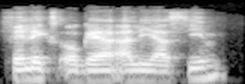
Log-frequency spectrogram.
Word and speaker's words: Félix Auger-Aliassime: Hat leider eine schwere Auslosung bekommen gegen, ich spreche ihn heute mal richtig aus, ich weiß nicht, ob du das Video schon gesehen hast, bei der Auslosung heute wurde er komplett falsch ausgesprochen, Félix Auger-Aliassime in der ersten Runde.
